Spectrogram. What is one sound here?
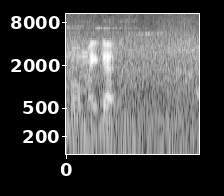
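A woman speaks briefly and softly, close to the microphone.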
